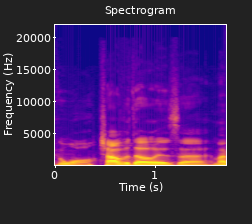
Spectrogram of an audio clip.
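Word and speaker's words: 差不多: Chabudo is, am I pronouncing it right?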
